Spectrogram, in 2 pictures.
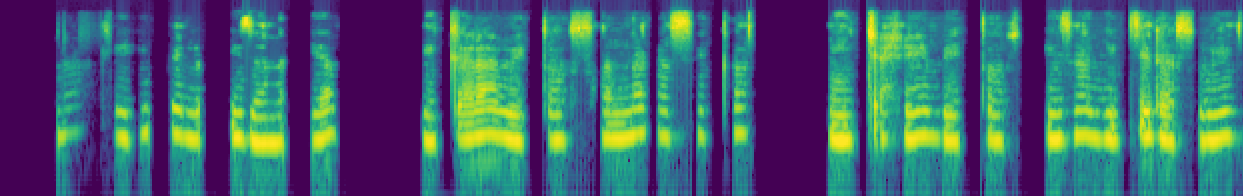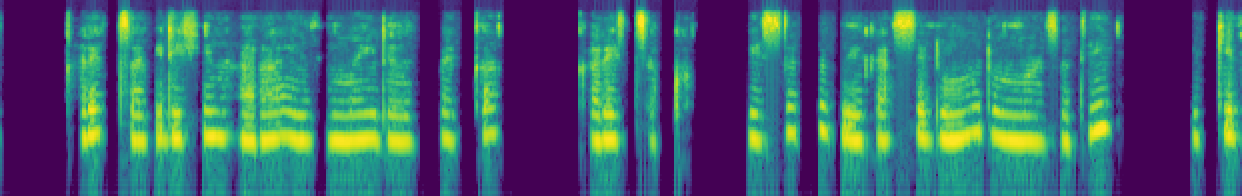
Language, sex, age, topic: Gamo, female, 18-24, government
